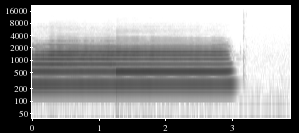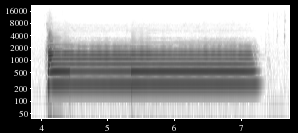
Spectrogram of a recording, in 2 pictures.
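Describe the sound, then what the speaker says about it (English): A trumpet sounds the note D with the first and third valves pressed, played as two long sustained tones of about three seconds each, separated by a short gap, loud and close with no talking. "The next sound we are going to be playing on the trumpet is the sound D, and it's played by"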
